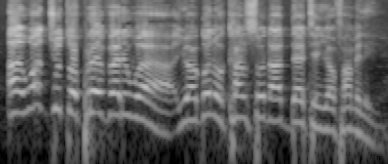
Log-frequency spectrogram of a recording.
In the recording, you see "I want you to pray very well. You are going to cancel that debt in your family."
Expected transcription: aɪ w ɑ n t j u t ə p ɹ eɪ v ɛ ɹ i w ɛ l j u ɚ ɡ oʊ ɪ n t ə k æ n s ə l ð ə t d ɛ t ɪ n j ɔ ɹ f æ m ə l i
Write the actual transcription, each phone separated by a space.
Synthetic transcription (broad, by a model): aɪ w ɑ n t j u t ə p ɹ eɪ v ɛ ɹ i w ɛ l j u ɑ ɡ oʊ ɪ n t ə k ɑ n s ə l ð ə t d ɛ t ɪ n j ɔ f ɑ m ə l i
